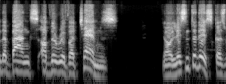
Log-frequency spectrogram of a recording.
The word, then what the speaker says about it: Thames: banks of the river thames and that's t-h-a-m-e-s the h is silent the river thames over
